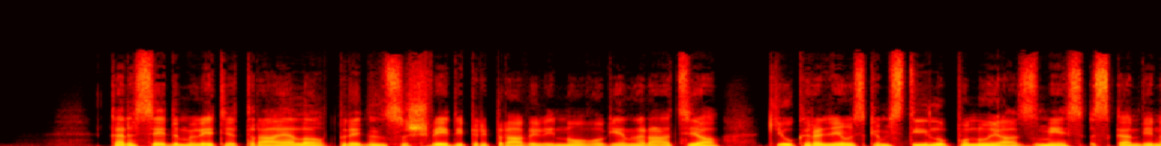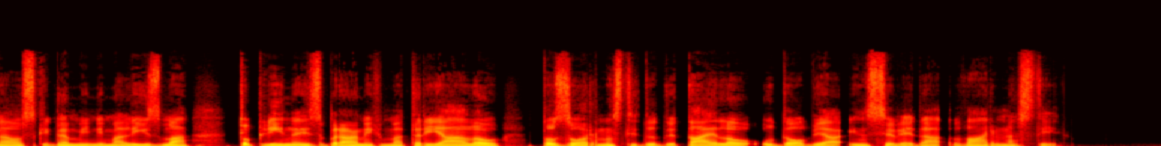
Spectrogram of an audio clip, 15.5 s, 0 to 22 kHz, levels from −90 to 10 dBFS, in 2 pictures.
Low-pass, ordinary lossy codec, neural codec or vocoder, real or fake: 14.4 kHz; MP3, 96 kbps; codec, 32 kHz, 1.9 kbps, SNAC; fake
